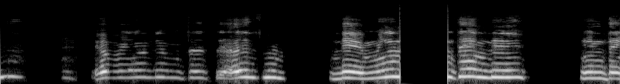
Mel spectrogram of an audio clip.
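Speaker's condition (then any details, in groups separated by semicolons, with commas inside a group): Cerebral palsy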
